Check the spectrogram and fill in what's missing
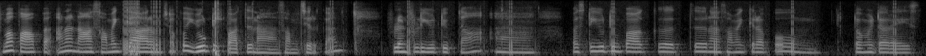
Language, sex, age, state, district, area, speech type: Tamil, female, 18-30, Tamil Nadu, Namakkal, urban, spontaneous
